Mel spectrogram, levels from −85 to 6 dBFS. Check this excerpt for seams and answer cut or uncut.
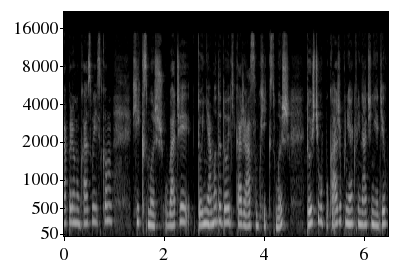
cut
